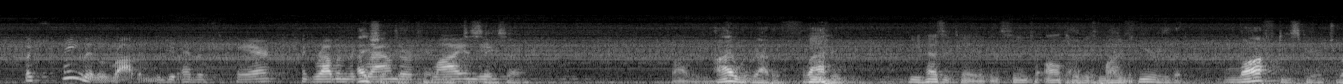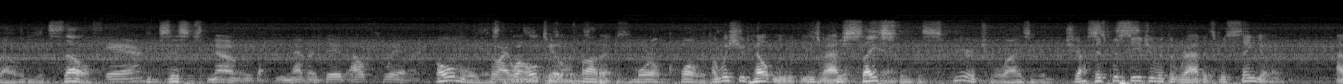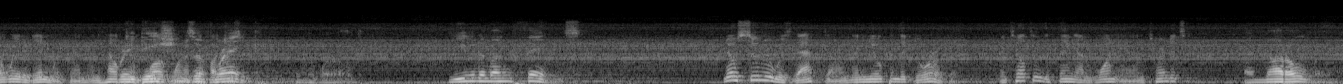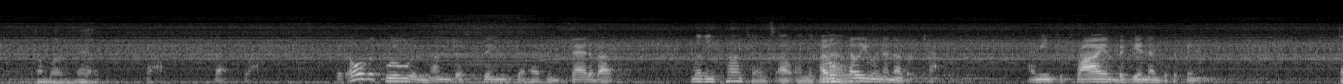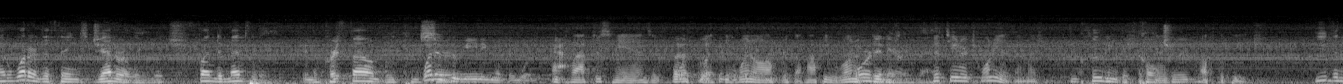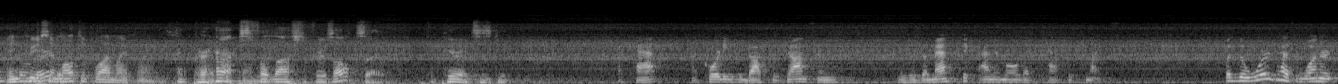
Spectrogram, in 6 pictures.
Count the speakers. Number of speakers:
3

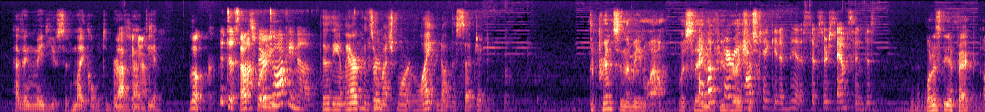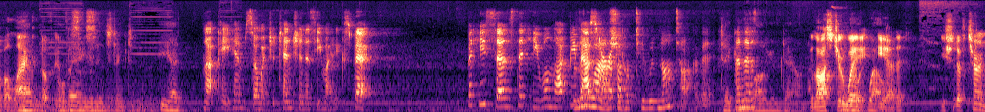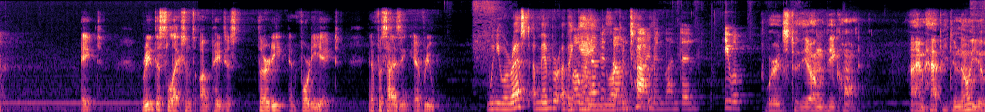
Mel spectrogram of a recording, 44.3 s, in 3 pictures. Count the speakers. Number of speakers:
8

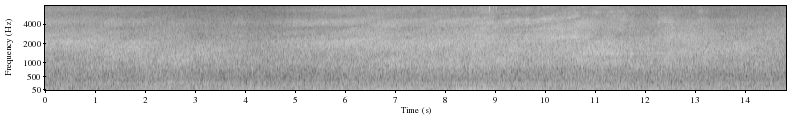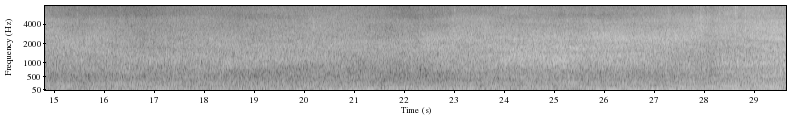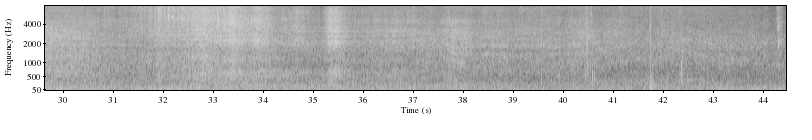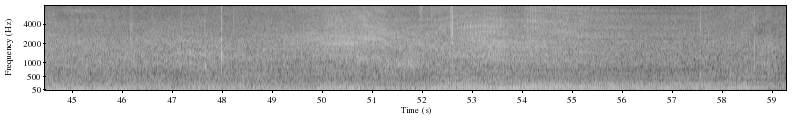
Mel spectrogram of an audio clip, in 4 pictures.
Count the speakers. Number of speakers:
0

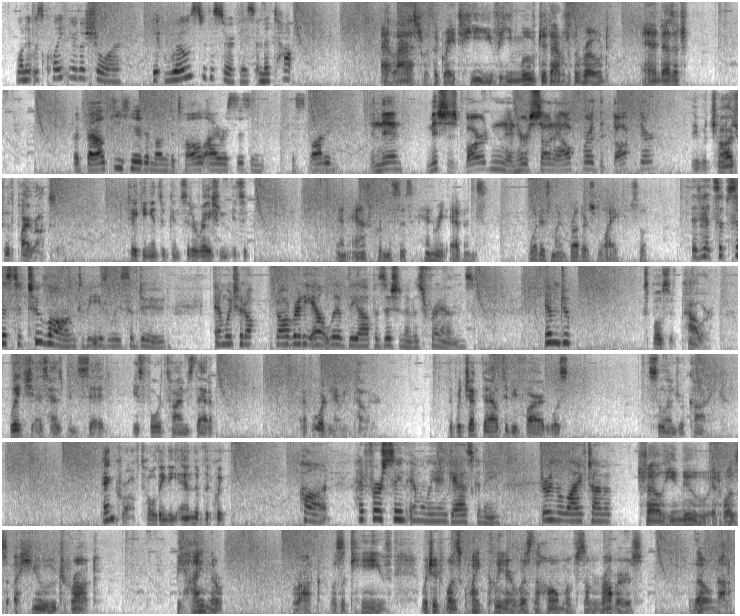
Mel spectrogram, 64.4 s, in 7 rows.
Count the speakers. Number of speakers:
7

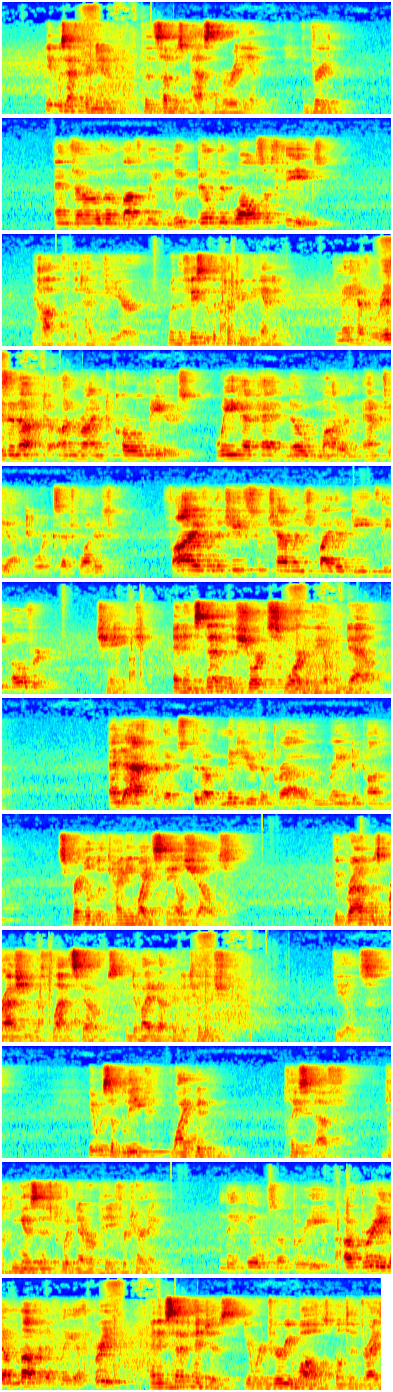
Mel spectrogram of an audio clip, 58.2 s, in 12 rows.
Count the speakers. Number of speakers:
2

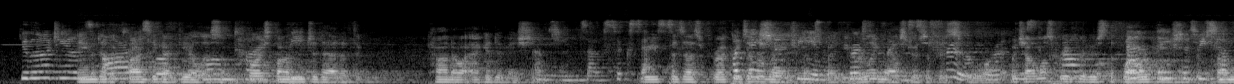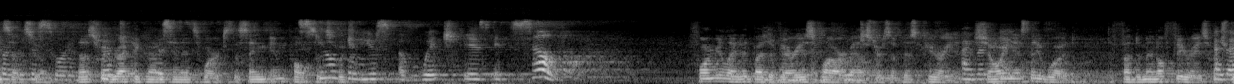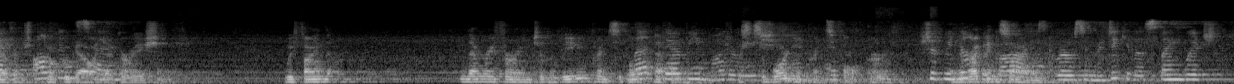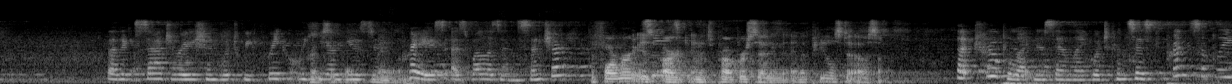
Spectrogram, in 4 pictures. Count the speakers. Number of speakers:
2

